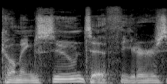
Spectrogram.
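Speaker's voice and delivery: movie trailer narrator announcer voice. Finishing a friend's line in a movie trailer voiceover-off, in movie trailer voiceover. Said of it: "Movie trailer off?".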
